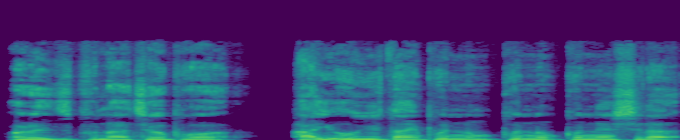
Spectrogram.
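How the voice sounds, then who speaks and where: A man's voice: on the high side, very animated, rapid-fire, creaky, a little mellow. A man interviewing casually in slangy speech, probing and rephrasing his questions.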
